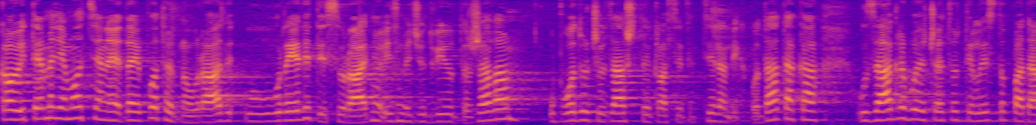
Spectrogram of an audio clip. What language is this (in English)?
Croatian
